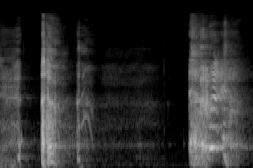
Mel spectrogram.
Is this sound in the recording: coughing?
yes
